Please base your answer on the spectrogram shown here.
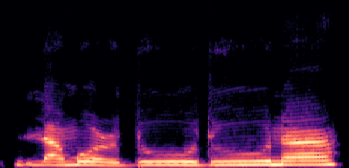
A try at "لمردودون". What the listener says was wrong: لمر. There's a فتحة.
